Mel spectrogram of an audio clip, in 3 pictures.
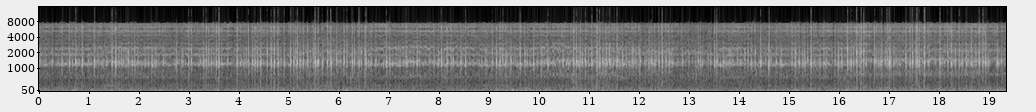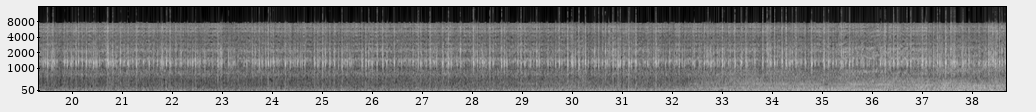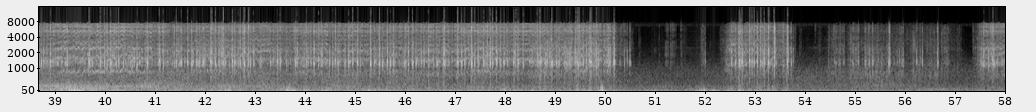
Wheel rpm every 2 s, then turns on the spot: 160, 160, 170, 160, 160, 160, 160, 170, 190, 200, 190, 200, 200, 200, 200, 200, 200, 200, 200, 200, 200, 200, 200, 200, 160, 20, 70, 20, 60.
50-52 54-56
